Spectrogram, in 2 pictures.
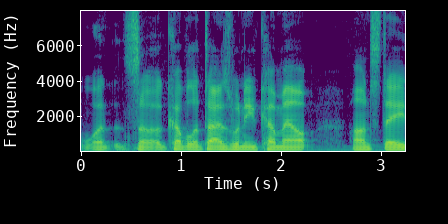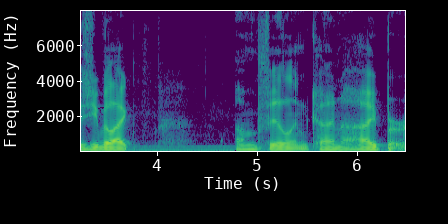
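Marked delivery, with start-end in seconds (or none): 4.8-6.5 dead flat, unvarying, one-note deadpan monotone. Quoting a stand-up comic's onstage line: Steven Wright monotone. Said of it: "ironically, with that monotone voice".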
